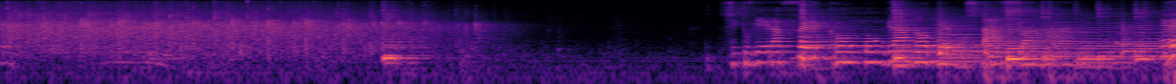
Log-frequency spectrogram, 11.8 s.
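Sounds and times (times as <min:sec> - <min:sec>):
congregation clapping hands during church worship service: 0:00.0 - 0:05.6
speech: 0:07.6 - 0:11.1.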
